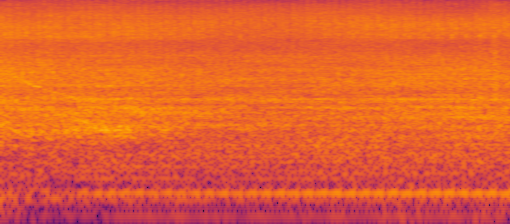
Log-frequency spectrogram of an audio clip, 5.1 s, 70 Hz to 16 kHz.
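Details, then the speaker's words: 1991 Chevy Lumina Euro, 3.1-liter V6, hot engine at idle; quiet, even idle with a steady low hum and no knocks or ticks, runs and sounds healthy. "Runs good. Sounds good too."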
